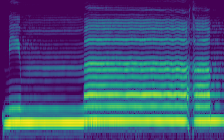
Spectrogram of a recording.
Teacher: Hamzah nya a terdapat pada kata amsakna ke kata kedua. Maka huruf mim kita panjangkan boleh empat boleh lima harakat. · Maka huruf mim kita panjangkan boleh 4 boleh 5 harokat. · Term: mad jaiz munfashil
